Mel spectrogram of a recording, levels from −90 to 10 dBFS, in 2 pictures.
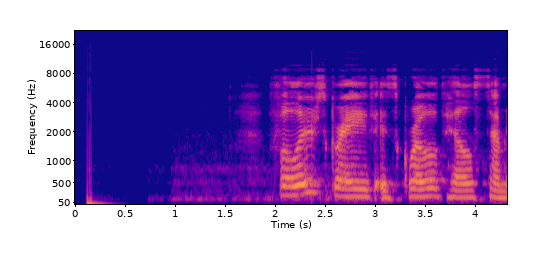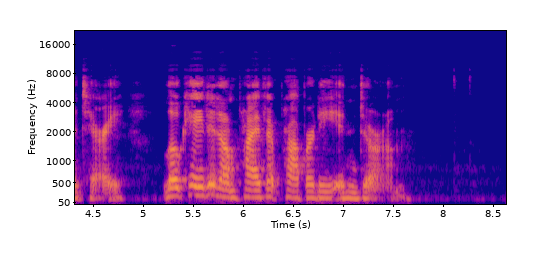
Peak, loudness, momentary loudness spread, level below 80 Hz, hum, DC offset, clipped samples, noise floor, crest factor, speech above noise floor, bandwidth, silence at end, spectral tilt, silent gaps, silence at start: -2 dBFS; -21 LUFS; 8 LU; -54 dBFS; none; under 0.1%; under 0.1%; -75 dBFS; 20 dB; 53 dB; 9.4 kHz; 0.95 s; -3.5 dB/octave; none; 0.1 s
